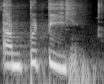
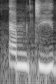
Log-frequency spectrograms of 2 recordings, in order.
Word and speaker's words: empty: It's not empty. Empty is not a word. The right pronunciation of this word is empty. The P is silent here, okay?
